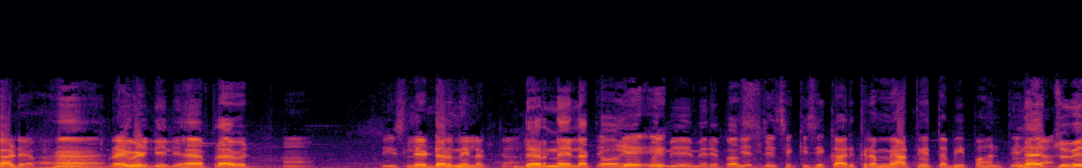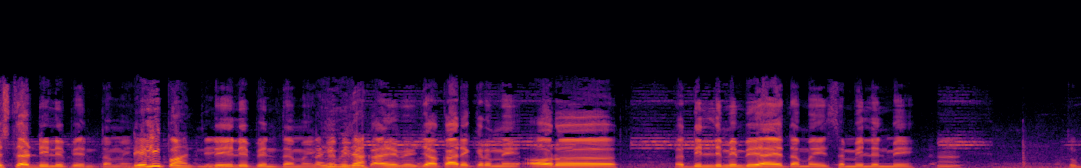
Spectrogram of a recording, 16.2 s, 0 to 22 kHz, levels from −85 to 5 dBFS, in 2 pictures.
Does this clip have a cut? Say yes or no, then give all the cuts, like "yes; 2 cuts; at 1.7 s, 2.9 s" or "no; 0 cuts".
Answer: no; 0 cuts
